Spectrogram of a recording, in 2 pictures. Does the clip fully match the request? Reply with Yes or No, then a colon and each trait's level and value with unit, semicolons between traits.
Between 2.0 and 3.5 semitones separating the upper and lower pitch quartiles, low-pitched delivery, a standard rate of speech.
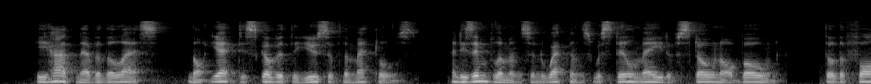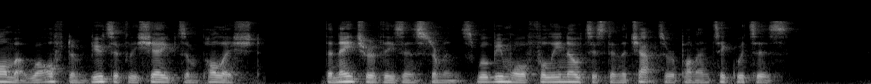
Yes: average, 3.2 semitones; low, 105 Hz; average, 160 wpm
